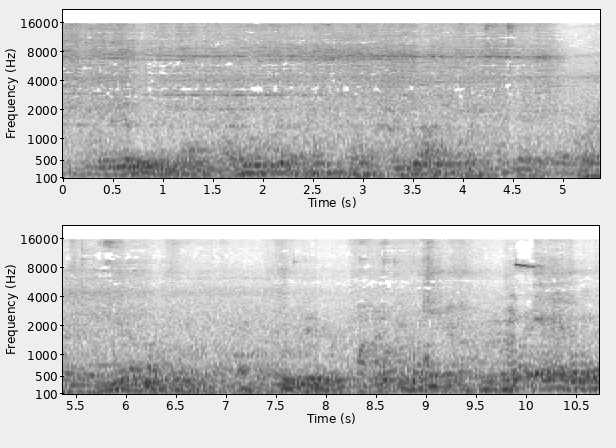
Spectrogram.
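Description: Several men and women talk over one another nearby in a crowded room.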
